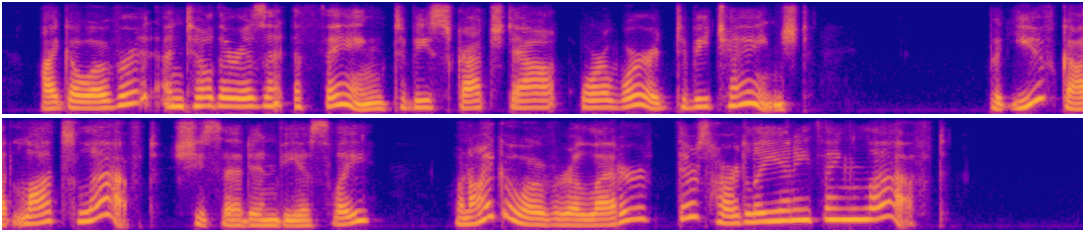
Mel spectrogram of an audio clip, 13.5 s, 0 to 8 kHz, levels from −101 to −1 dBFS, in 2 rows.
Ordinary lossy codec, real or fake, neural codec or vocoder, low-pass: Opus, 16 kbps; real; none; 7.2 kHz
